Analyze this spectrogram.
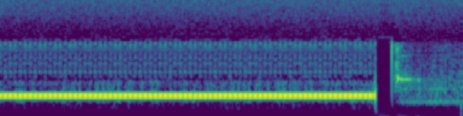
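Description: Telephone line tone when calling the Ogden, Illinois police department: one steady, unbroken low tone lasts about two seconds, then cuts off abruptly with a click.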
